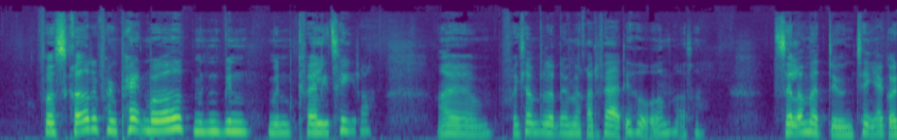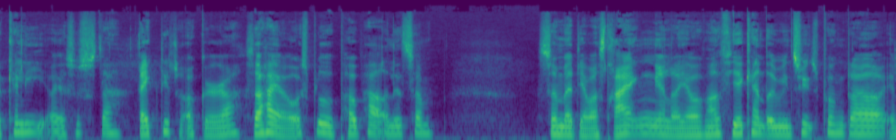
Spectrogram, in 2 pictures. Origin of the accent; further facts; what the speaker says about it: Frederiksberg, Capital Region of Denmark, Denmark; Jeg voksede op på det fine Frederiksberg med stuk i loftet og udsigt til tennisbaner og sergentskolen.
